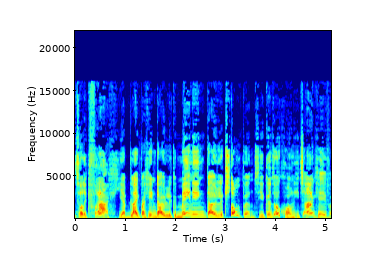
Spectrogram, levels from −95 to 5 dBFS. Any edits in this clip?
no; 0 cuts

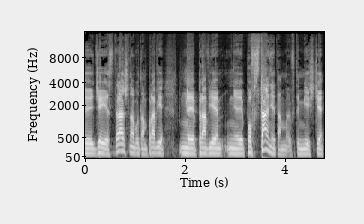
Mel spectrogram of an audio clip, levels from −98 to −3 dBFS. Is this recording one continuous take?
yes; 0 cuts

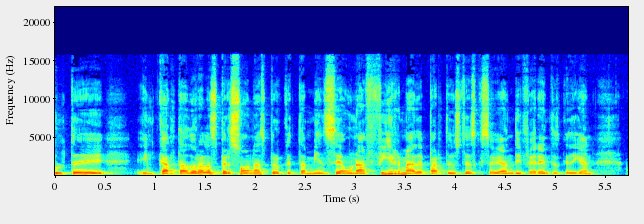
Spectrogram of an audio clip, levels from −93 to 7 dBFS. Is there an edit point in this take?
no; 0 cuts

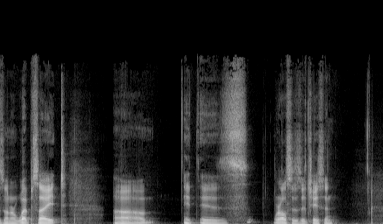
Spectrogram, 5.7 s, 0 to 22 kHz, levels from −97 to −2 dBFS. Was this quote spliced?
no; 0 cuts

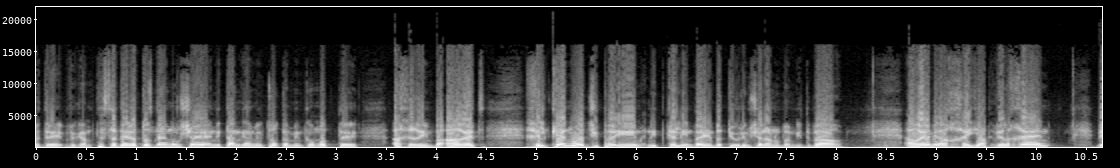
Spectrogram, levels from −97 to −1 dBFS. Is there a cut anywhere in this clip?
yes; 1 cut; at 9.5 s

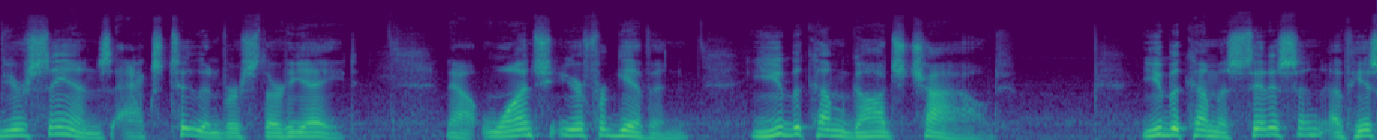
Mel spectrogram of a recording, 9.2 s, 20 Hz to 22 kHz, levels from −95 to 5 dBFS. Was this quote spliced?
no; 0 cuts

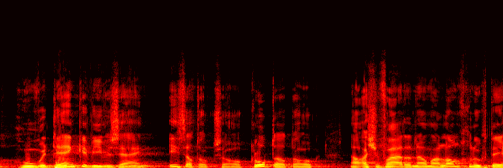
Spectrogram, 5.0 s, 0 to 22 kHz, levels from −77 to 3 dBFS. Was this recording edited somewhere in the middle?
no; 0 cuts

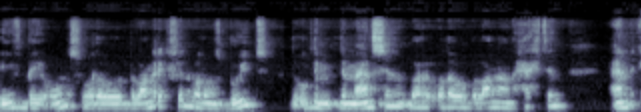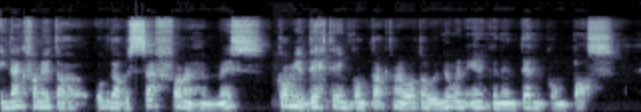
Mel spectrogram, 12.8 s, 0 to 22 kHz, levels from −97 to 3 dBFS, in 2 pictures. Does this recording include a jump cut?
no; 0 cuts

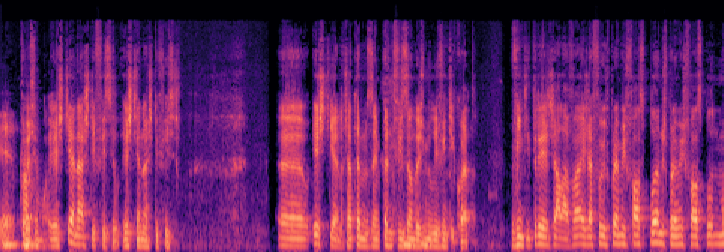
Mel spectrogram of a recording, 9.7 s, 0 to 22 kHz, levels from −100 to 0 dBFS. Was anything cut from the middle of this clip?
yes; 2 cuts; at 4.6 s, 5.0 s

